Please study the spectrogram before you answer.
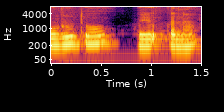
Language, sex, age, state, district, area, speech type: Santali, female, 30-45, West Bengal, Paschim Bardhaman, urban, spontaneous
